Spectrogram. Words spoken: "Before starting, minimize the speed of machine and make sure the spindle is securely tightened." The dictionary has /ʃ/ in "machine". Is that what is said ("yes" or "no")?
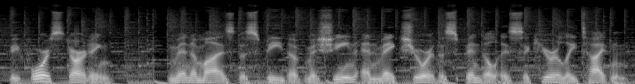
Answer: yes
